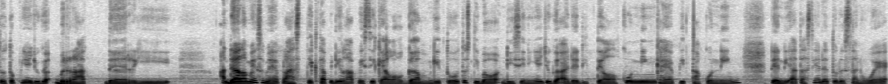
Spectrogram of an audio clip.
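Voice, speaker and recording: A woman with a fairly low pitch speaks very fast, her intonation fairly even. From Indonesia. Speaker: perfume reviewer, YouTuber. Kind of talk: product review vlog. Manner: casual, many fillers and hesitations.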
